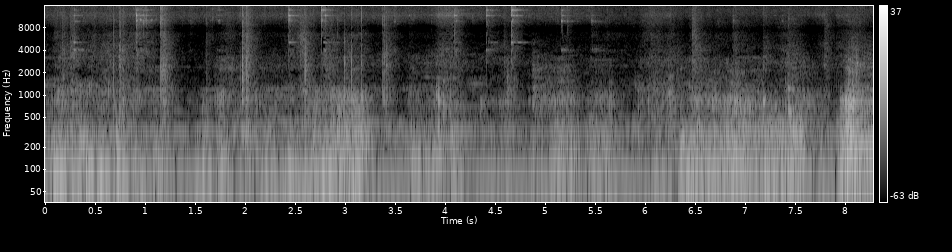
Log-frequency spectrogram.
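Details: Giant Schnauzer puppies and their mother playing tug with a toy, low rough growls mixed with scuffling thumps and toy rattles, a person briefly speaking.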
